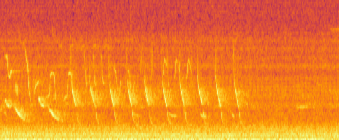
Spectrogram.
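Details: Eastern Kingbird fledgling gives a quick series of high, thin, sharply falling notes, about three per second, over a steady low rumble of traffic or wind.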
